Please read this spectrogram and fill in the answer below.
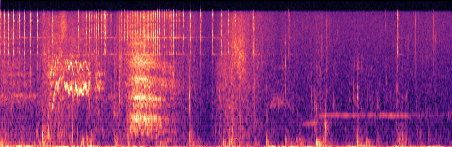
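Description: Water lapping and knocking against a kayak hull in a series of small irregular splashes and taps, over a steady low wind rumble on the microphone.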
